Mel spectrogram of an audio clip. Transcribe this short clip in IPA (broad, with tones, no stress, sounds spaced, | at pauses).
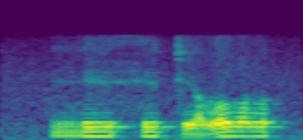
r ɪː˦ h ɪ˦ k e˨ lˠ u˥ lˠ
